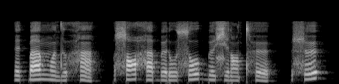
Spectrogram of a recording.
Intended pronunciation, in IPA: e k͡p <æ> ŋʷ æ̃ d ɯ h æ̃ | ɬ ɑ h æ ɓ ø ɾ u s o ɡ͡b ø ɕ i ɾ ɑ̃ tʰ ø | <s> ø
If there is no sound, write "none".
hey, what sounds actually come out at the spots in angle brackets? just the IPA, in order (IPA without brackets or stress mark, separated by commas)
æ, ɬ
